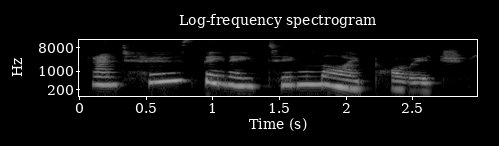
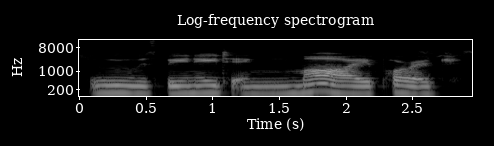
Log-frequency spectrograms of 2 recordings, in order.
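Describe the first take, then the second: First: It is said in a squeaky little voice. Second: It is said in a big, gruff voice.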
